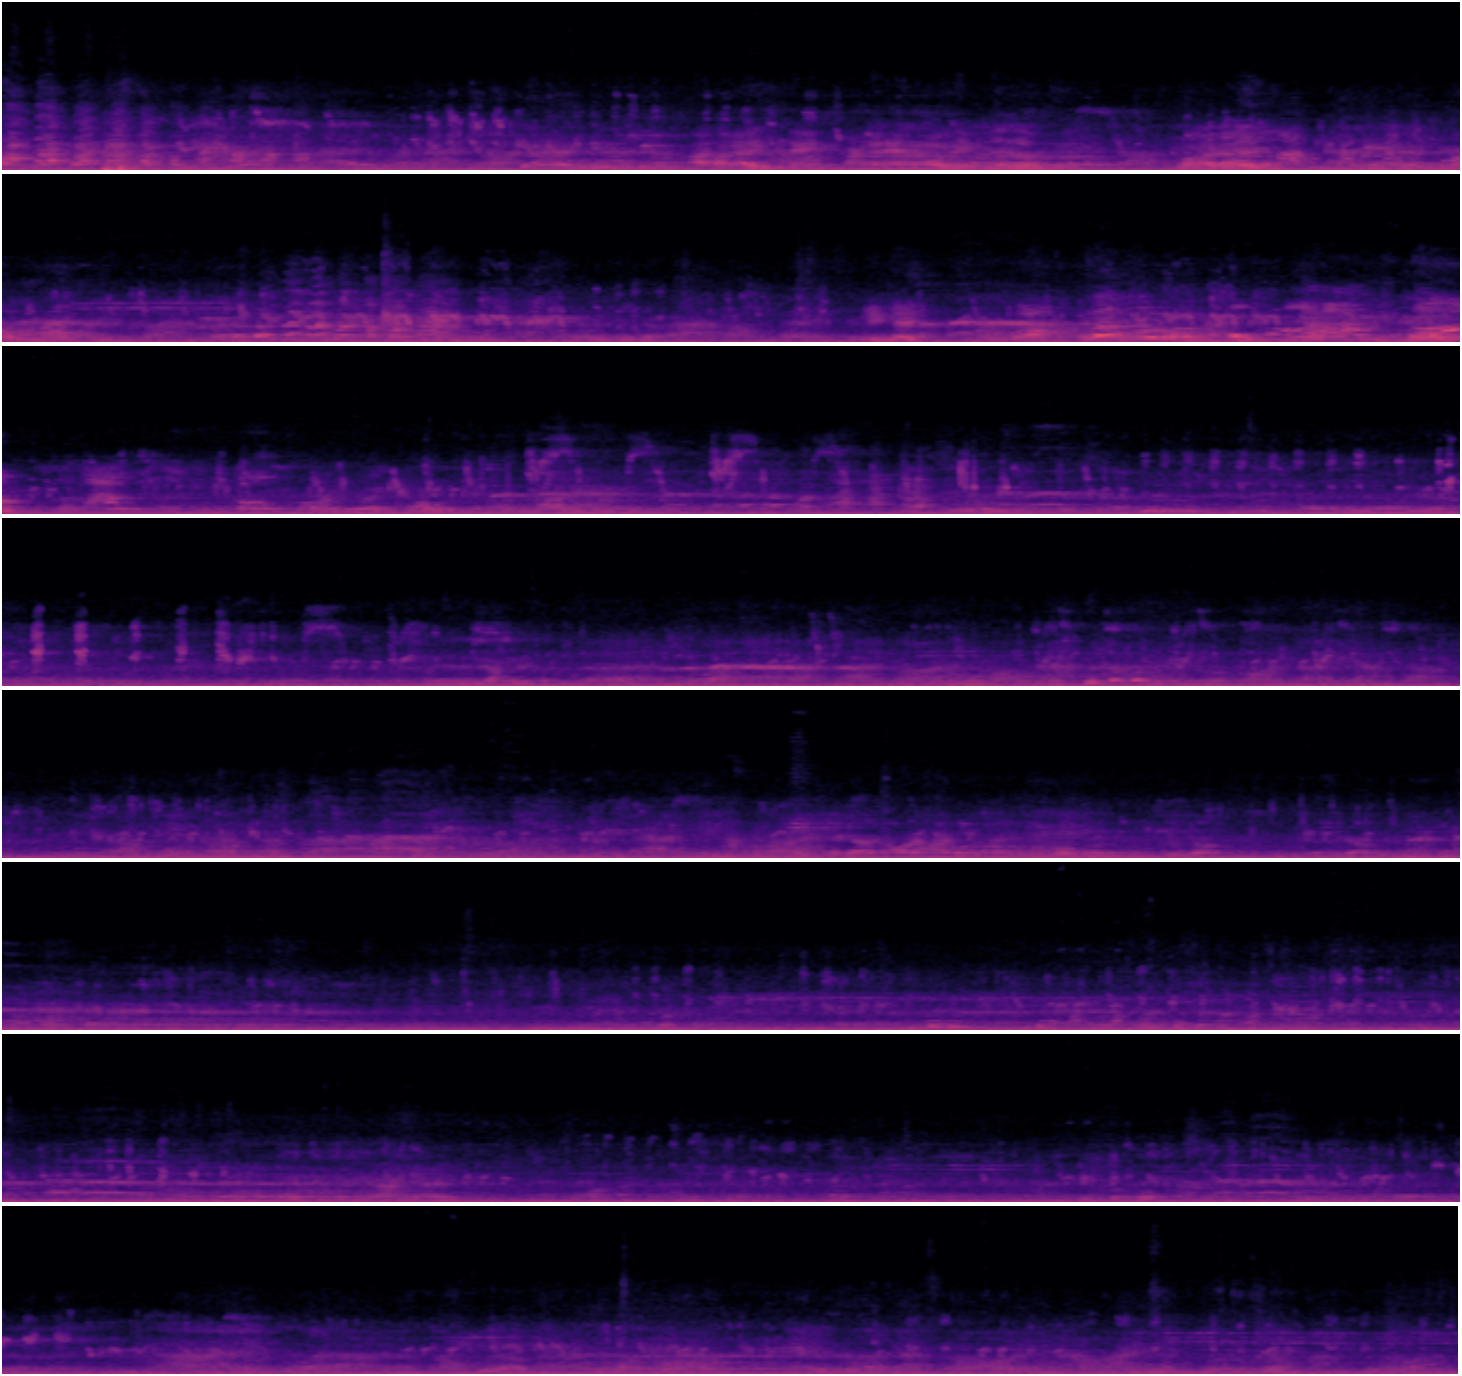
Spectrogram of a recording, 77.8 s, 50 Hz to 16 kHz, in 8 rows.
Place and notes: Trương Định, Châu Phú B, Châu Đốc, An Giang, Vietnam - Châu Đốc, Vietnam 01/2020
Châu Đốc soundscapes - chanting, swift farm, street sound, neighbors talking, laughing ** I was told that the old lady next door died, and these chants are part of ritual (catholic) after 100 days of mourning .... this is my personal favorite sound recording up to date, I was waiting for a moment on my recent trip to Vietnam, though it will be more nature like, but this one exceeded my expectations, please enjoy ...
Châu Đốc, Tỉnh An Giang, Việt Nam, 26 January 2020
